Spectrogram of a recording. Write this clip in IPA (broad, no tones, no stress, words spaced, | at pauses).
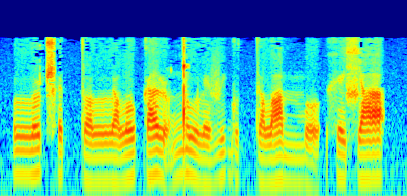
lːoʈ͡ʂʰɘtːɔ lːɘlˠu kaɭo̰ ŋ͡ǃule viɡutːi lˠamːo | xeɕa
